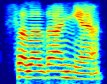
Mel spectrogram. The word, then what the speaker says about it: Saldana: Saldana, because she's Dominican.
